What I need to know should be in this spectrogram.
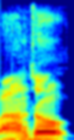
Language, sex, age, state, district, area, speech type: Odia, male, 60+, Odisha, Ganjam, urban, read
